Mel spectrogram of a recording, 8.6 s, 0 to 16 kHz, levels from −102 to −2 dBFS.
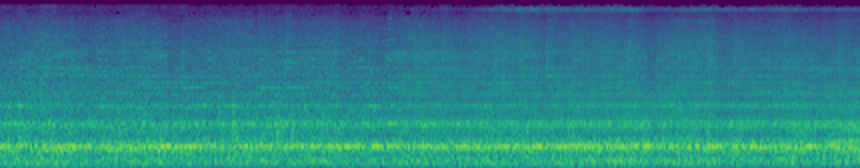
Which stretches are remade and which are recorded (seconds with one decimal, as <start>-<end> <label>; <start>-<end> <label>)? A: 0.0-4.0 recorded; 4.0-8.6 remade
